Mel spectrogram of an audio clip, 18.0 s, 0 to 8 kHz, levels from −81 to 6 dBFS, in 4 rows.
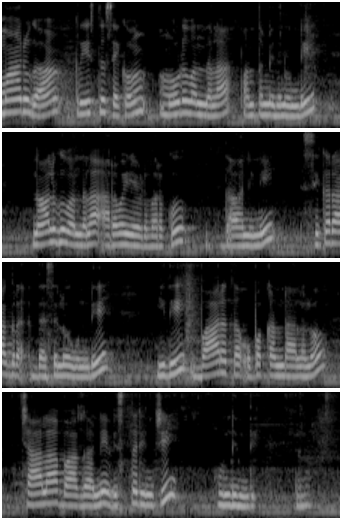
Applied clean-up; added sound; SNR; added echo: none; none; none; none.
